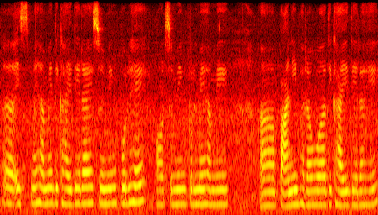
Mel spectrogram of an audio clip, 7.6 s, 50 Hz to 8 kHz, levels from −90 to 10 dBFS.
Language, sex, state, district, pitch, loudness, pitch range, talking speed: Hindi, male, Madhya Pradesh, Bhopal, 205 Hz, -18 LUFS, 195-215 Hz, 180 wpm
